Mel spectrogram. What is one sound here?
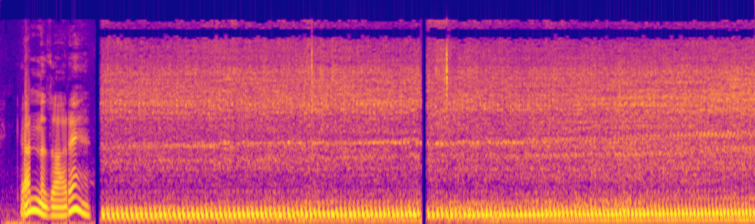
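A motorcycle engine runs with a low, rapid, throbbing rumble.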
